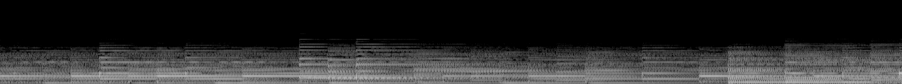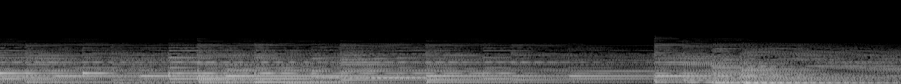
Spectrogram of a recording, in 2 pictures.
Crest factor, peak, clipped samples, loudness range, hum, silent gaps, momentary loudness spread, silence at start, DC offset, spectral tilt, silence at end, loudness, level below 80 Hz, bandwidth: 14 dB; -12 dBFS; under 0.1%; 3 LU; none; none; 7 LU; 0 s; under 0.1%; -9.5 dB/octave; 0 s; -26 LUFS; -36 dBFS; 3.6 kHz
